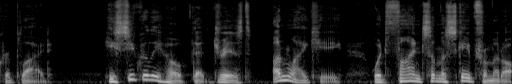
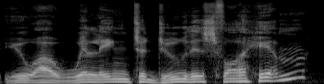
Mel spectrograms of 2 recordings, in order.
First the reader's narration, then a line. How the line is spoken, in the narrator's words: Malice sneered, eager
